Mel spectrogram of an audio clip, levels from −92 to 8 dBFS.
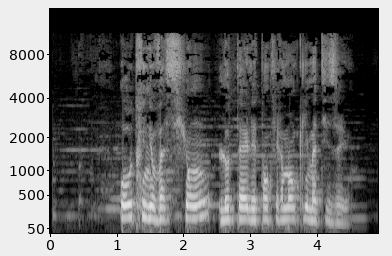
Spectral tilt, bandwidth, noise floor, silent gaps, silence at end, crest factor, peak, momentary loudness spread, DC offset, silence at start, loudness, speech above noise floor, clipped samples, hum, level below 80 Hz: -5.5 dB/octave; 11.5 kHz; -45 dBFS; none; 0.45 s; 14 dB; 0 dBFS; 8 LU; under 0.1%; 0.85 s; -14 LUFS; 32 dB; under 0.1%; none; -50 dBFS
